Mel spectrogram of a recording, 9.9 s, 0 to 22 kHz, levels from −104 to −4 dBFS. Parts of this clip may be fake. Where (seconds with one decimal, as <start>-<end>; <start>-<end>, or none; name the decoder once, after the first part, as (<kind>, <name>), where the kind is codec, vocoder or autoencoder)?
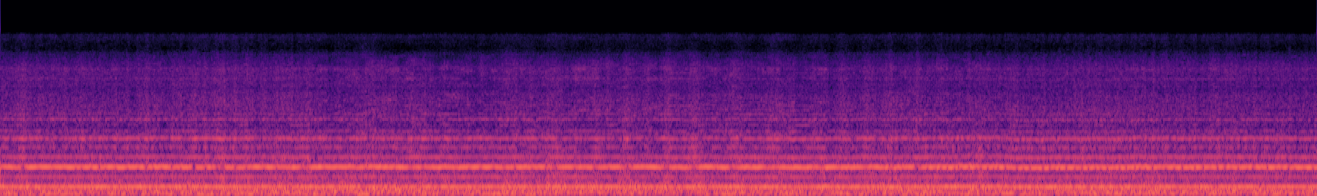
2.4-6.2 (codec, DAC); 6.7-7.2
